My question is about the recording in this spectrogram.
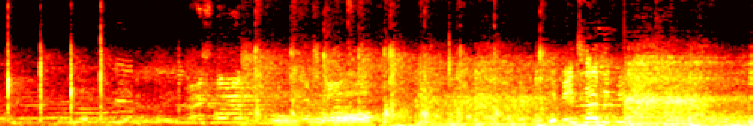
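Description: Live sound of a basketball game on a concrete court: a few sharp taps in the first second and voices calling out. Background music with a steady beat comes in about halfway through.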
